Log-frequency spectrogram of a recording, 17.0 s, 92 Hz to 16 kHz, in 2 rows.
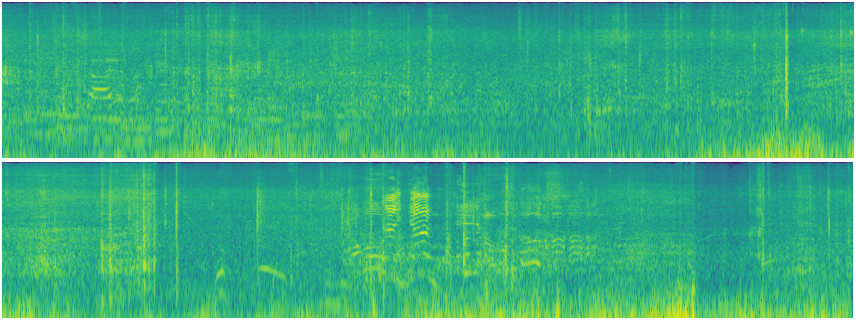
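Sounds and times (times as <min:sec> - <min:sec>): skateboard wheels rolling on concrete: 0:00.0 - 0:17.0
wind rumble on microphone: 0:06.4 - 0:17.0.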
